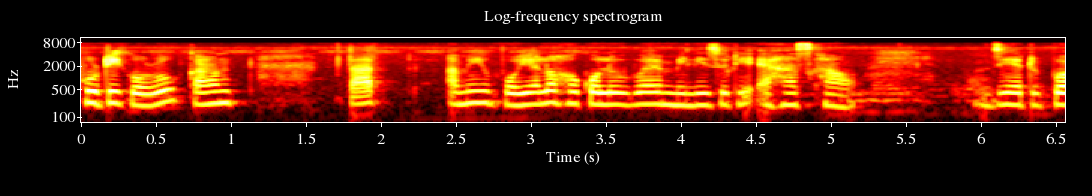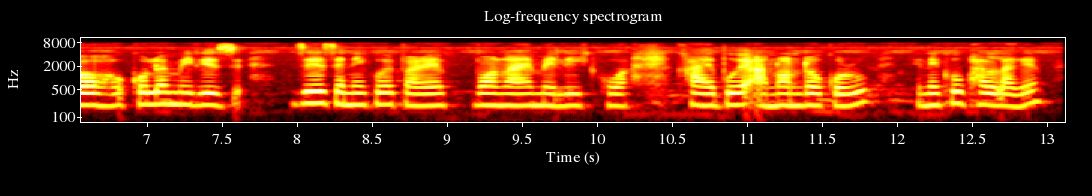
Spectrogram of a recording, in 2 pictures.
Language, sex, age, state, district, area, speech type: Assamese, female, 30-45, Assam, Sivasagar, rural, spontaneous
